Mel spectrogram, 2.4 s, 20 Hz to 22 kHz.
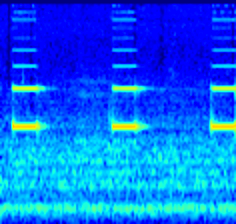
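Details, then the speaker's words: Broken 2008 LED dot-matrix scrolling sign powered from a bench supply at 5 V, 2 A: a constant short high beep about once a second over a faint hum, with an occasional flash on the display. "all right so it appears we've got a constant beeping"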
